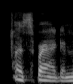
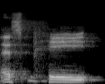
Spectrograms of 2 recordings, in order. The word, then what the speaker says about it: Spraggon: Spraggon rhymes with dragon, 2 G's. Spraggon Dragon. Yep. Spraggon.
